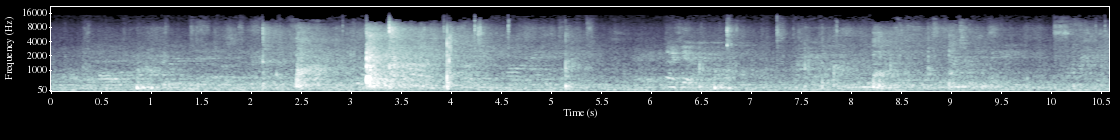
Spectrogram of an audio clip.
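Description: Tennis balls being struck by rackets and bouncing on a hard court in a large indoor hall: a string of sharp pocks, irregularly spaced, the loudest a little past three seconds in.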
